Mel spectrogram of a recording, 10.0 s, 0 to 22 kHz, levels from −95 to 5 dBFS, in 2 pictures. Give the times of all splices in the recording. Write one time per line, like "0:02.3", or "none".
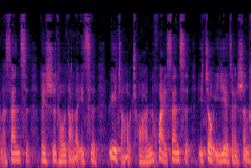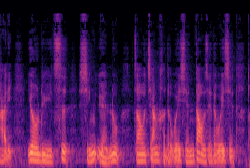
0:03.9

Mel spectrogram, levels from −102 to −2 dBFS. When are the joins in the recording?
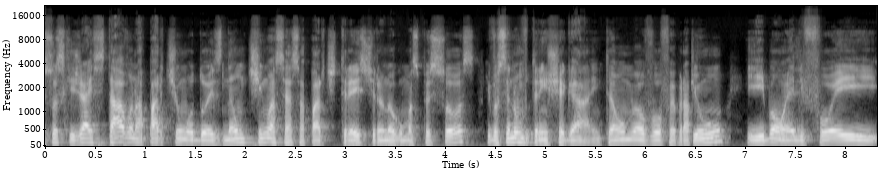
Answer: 0:04.4
0:04.8
0:06.5
0:06.9

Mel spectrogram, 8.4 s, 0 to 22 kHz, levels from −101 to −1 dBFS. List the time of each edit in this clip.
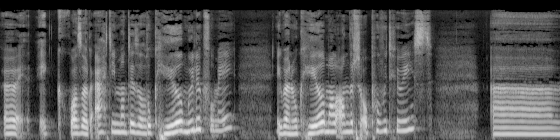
0:01.3
0:02.2

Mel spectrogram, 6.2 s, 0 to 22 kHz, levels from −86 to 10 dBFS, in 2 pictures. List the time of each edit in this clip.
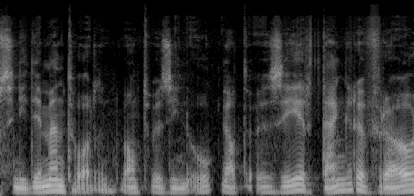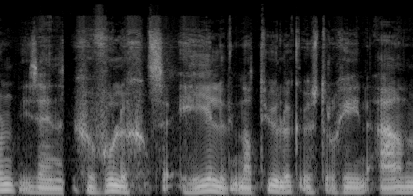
0:01.6
0:03.6
0:04.2
0:04.8

